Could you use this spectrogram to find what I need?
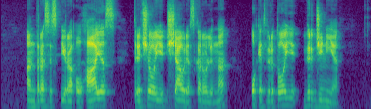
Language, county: Lithuanian, Alytus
